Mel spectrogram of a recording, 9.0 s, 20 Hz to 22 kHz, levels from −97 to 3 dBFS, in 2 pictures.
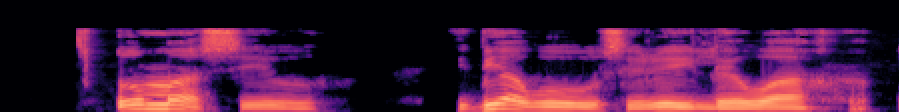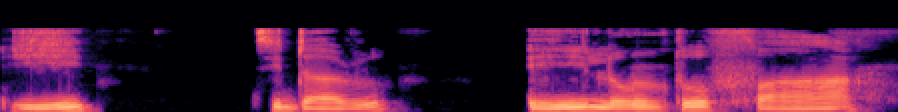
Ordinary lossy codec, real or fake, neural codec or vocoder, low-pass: none; real; none; 7.2 kHz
